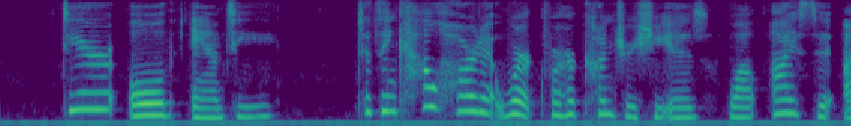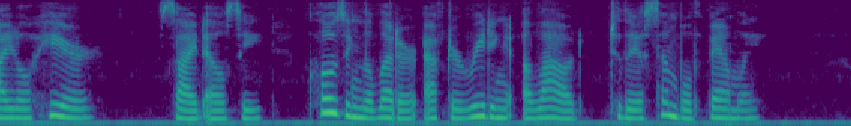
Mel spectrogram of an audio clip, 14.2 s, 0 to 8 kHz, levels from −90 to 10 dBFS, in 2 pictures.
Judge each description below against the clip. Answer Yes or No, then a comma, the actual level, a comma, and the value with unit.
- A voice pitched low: No, high, 225 Hz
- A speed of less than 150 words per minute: Yes, slow, 135 wpm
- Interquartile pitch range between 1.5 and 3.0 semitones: No, wide, 5.6 semitones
